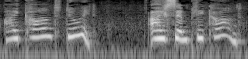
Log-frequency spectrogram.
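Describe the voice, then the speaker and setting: An actress playing a timid, nervous spinster companion with a British accent in a radio mystery drama. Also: female voice, high-pitched, slow pace, fairly bright tone. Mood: frightened, fretful.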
